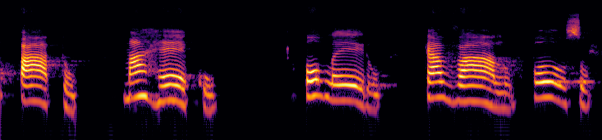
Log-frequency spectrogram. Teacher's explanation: São todas palavras do poema, mas quando a gente pronuncia, ó, pato, marreco, poleiro, cavalo, poço, todas têm aí o som de U no final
